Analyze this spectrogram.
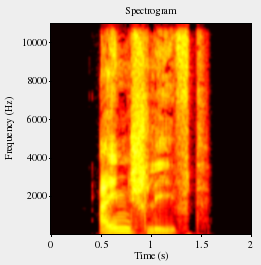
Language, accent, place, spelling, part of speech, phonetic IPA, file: German, Germany, Berlin, einschlieft, verb, [ˈaɪ̯nˌʃliːft], De-einschlieft.ogg
- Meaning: second-person plural dependent preterite of einschlafen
